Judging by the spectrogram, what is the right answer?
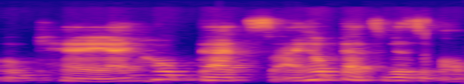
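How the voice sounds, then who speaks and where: Somewhat breathy, a man with an American accent talks at a fairly quick pace. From United States. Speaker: history professor. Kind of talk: lecture.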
